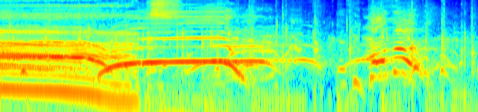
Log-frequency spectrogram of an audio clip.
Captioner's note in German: Jubel, Klatschen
